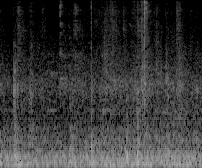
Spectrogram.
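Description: Steady background hum of a supermarket, with a few faint light taps and rustles from a cardboard product box being handled.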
